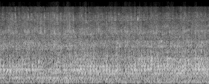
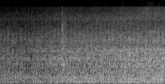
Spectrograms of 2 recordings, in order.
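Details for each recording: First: 2017 Honda Accord at idle: dense, busy ratcheting clatter from a faulty alternator decoupler pulley clutch, intermittent, before replacing the pulley. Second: 2017 Honda Accord after replacing rattling alternator decoupler pulley clutch: steady, even idle hum with no rattle or chirp riding on it; normal idle, noise gone.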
